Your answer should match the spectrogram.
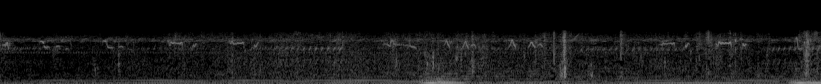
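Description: Small birds chirping in short, repeated calls over a steady low hum, with a few sharp clicks.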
